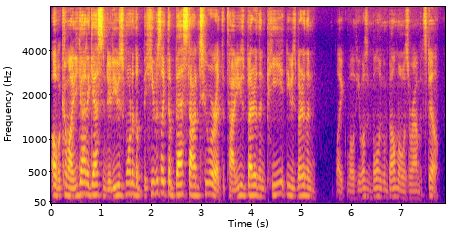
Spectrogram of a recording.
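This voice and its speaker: A young man talks casually with a friend in a small dim room, his voice caught by a webcam a few feet away. His pitch sits in the middle of the range, and he rambles, restarts sentences and laughs often. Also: quick pace, a little mellow. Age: young adult. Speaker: channel host. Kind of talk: casual chat.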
